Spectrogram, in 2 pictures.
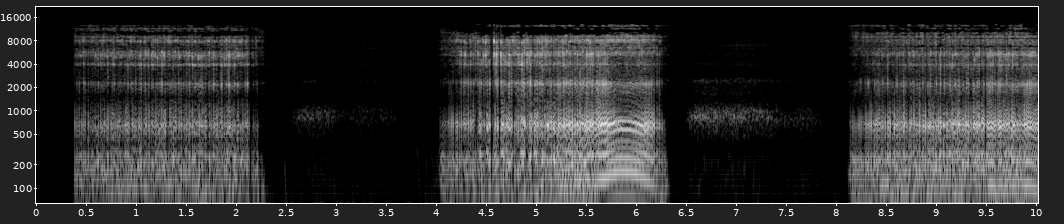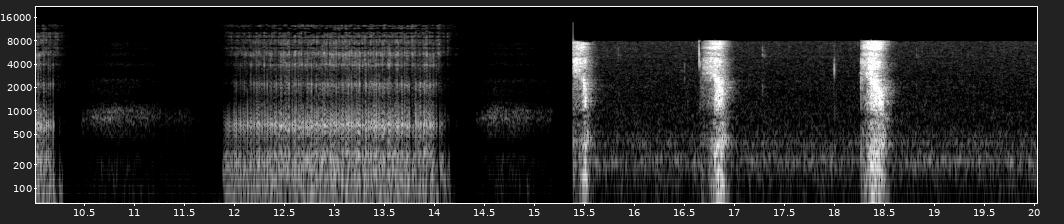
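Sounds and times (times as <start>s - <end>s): cat snoring: 0.4s - 3.4s, 4.0s - 7.3s, 8.1s - 11.2s, 11.8s - 14.9s.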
